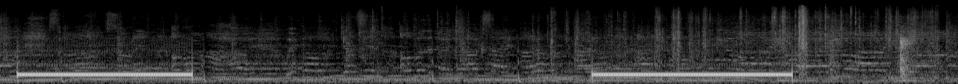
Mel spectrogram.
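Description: Telephone ringback tone on a call to a number from Canada: two steady, even tones about two seconds long, separated by a pause of several seconds, over a faint background murmur.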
